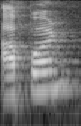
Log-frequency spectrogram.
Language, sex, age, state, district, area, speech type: Marathi, female, 60+, Maharashtra, Pune, urban, spontaneous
